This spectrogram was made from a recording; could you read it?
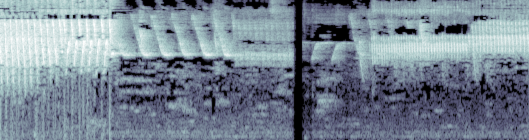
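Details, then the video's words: Atlantic canary in vigorous 'ngerol' song, used as a training recording for young canaries. A loud rapid trill breaks into a series of slurred sweeping notes, a short pause, then a long fast roll to the end. "Pancingan Kenari Gacor Suara Jernih ~ Masteran Ampuh Kenari Paud agar Cepat Gacor Ngerol"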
